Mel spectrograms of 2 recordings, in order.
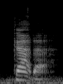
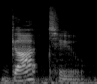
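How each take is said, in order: First: The words are blended into two short syllables. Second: Both words are said fully and separately.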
